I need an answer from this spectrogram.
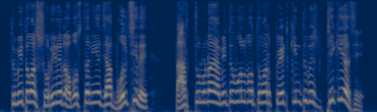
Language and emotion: Bengali, surprised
